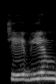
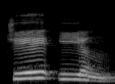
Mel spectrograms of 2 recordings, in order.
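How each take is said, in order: First: A 'v' sound is inserted in the middle. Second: There is no 'v' sound in the middle. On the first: The speaker calls it wrong. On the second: The speaker calls it right.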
